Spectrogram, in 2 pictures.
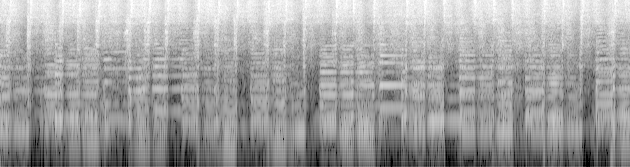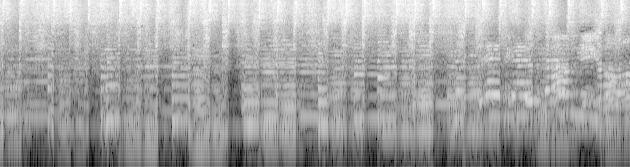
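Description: Instrumental passage of Colombian llanero music: acoustic guitars strumming chords over maracas shaking a fast, steady rhythm.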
